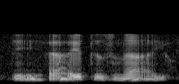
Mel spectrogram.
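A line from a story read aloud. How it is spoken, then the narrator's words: Muttered. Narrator (Russian): пробормотал Дональд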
